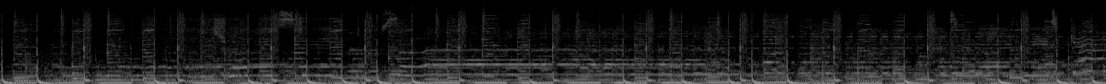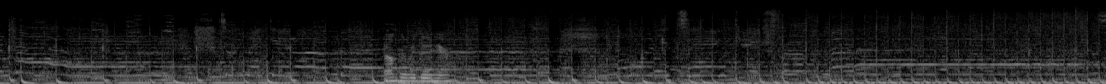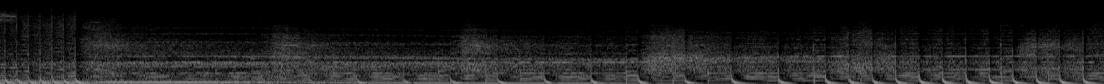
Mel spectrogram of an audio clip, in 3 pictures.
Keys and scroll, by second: 14.3 z.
